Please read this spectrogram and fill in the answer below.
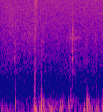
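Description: Handling noise from a handheld microphone being passed from one person to another: a few dull low thumps, the loudest about two-thirds of a second in and another near the end.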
